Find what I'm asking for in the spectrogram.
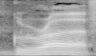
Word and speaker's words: grub: 对，它的发音是 grub，发这个音。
